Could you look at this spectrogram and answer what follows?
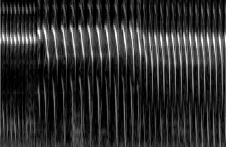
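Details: Canary training song: a fast even trill of high notes, then a run of rapid downward-sweeping notes repeated steadily, speeding slightly toward the end.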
